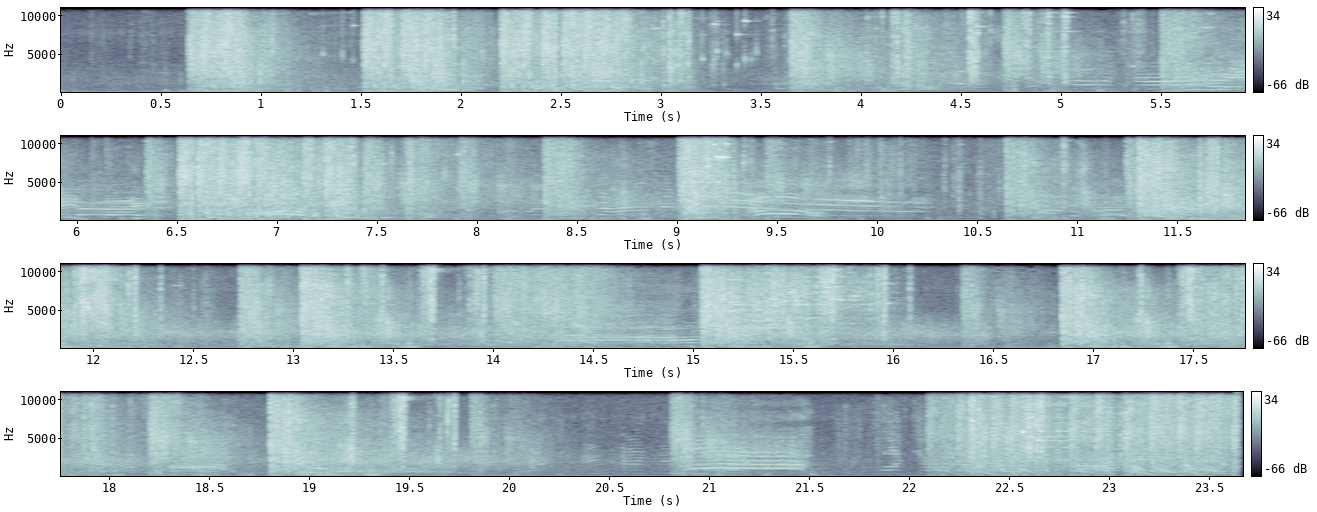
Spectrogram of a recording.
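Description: Gunfire bursts loudly and repeatedly.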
